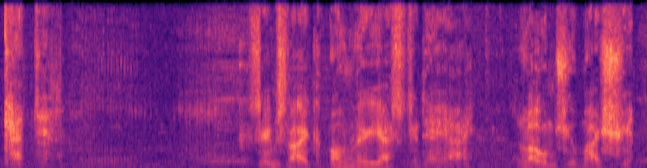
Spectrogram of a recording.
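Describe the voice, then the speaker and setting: An actor voicing a smug, menacing alien crime boss in a video game, drawling and insinuating in a gravelly growl. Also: male voice, mid-range voice, background noise, full character voice. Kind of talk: video game cutscene monologue.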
